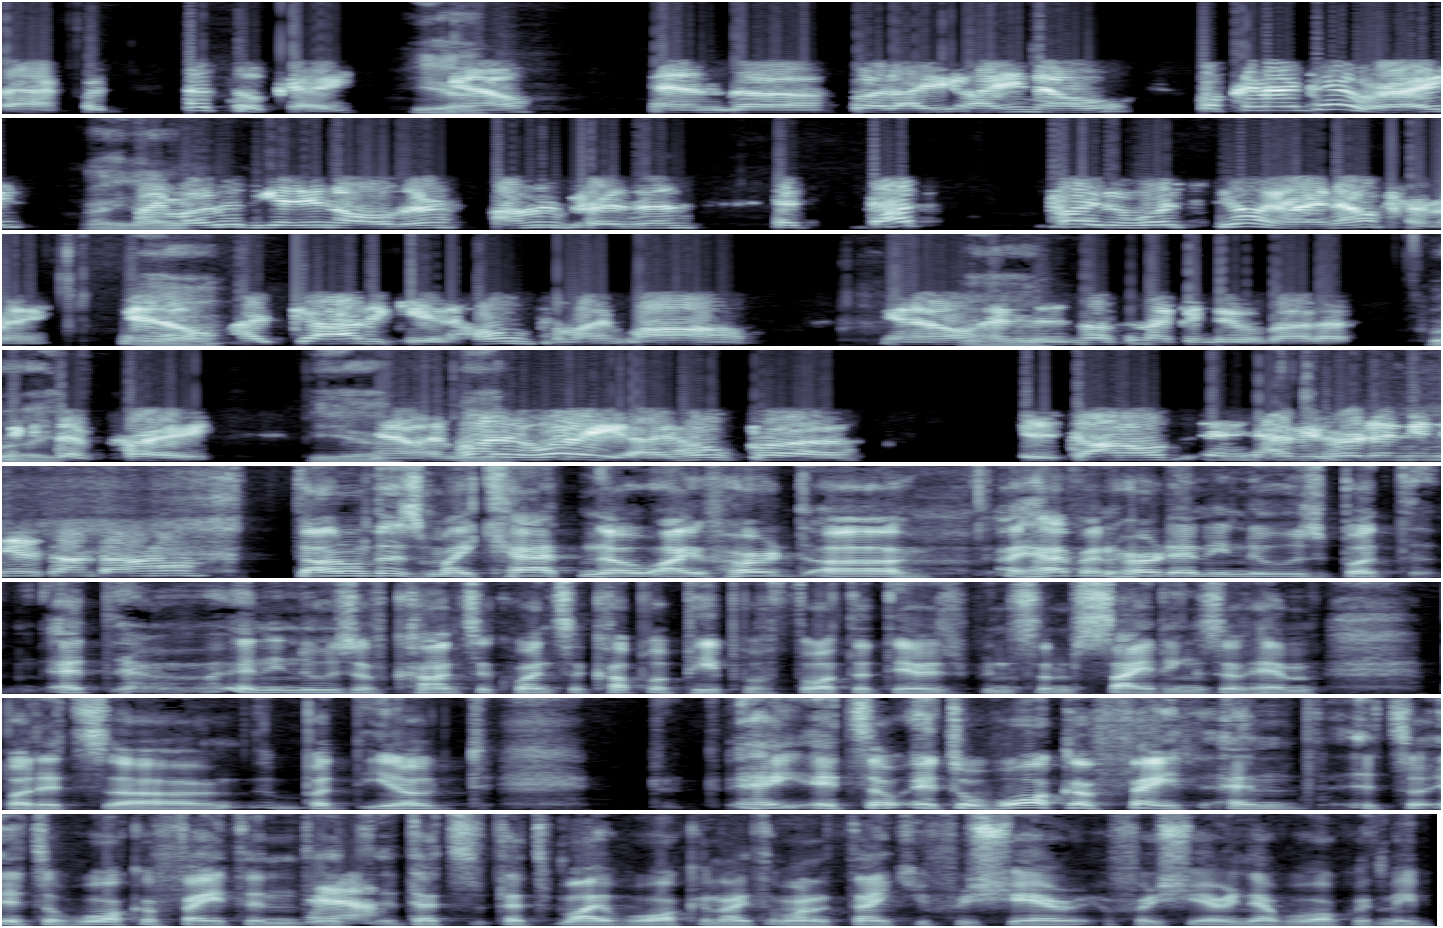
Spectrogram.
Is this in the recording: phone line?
yes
